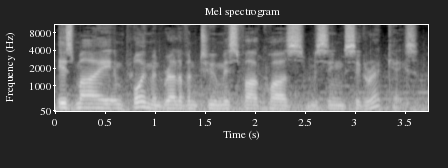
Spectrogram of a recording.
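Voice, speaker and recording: An actor playing a proper, earnest gentleman in a mystery game, polite but easily flustered. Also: mid-range voice, a little fast, noisy background, close to an everyday voice. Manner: earnest, polite, hesitant under questioning. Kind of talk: video game voice acting.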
